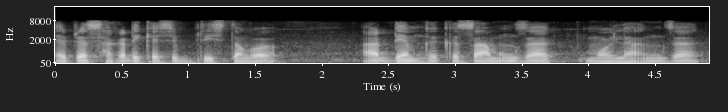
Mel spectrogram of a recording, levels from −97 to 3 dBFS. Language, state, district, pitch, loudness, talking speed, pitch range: Kokborok, Tripura, Dhalai, 105 Hz, -20 LUFS, 145 wpm, 95-110 Hz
